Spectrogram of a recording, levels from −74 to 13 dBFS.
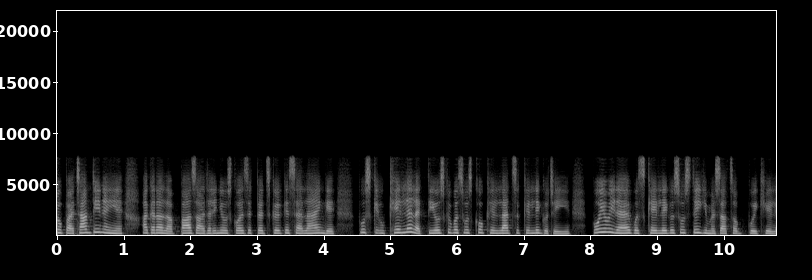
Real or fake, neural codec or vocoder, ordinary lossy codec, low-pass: fake; codec, 16 kHz, 0.2 kbps, FocalCodec; none; none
